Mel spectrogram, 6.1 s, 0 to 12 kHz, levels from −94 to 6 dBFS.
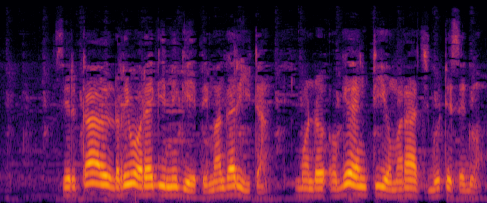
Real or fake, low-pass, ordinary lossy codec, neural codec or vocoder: real; 10.8 kHz; AAC, 32 kbps; none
